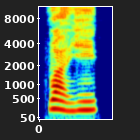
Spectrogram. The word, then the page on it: 万一: wàn yī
